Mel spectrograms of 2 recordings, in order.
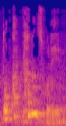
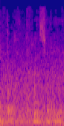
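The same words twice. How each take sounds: First: Said in the usual way. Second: Breathy whisper, almost to himself; whispered repeat. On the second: Shown as a demonstration. Preacher echoing his point to the congregation, whispered. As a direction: let it sink in with a whisper.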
